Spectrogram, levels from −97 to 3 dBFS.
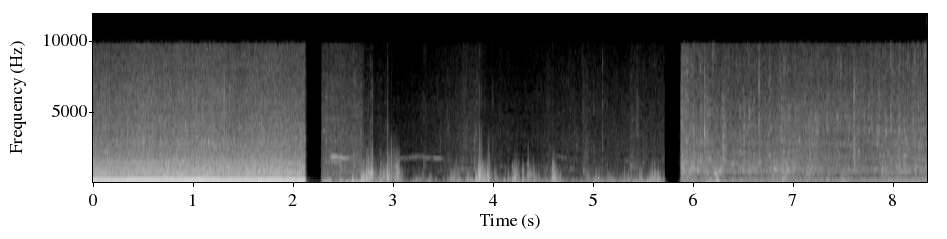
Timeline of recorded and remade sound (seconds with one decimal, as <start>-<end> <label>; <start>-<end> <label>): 0.0-2.0 recorded; 2.0-3.4 remade; 3.4-5.6 recorded; 5.6-6.8 remade; 6.8-8.3 recorded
